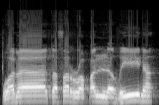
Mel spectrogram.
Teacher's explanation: قاف کو پر پڑھیں گے، قاف حروف مستعلیہ میں سے ہے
